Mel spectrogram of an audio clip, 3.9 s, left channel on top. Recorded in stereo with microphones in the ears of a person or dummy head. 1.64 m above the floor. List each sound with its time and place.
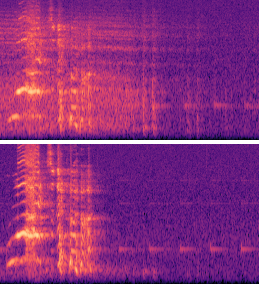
0.1 s laughter: 75° right (ahead or behind), 1.4 m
